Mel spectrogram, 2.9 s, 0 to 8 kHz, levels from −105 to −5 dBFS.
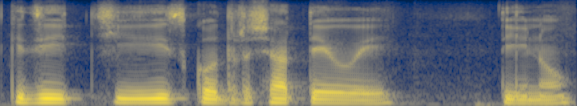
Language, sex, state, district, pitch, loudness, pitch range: Hindi, male, Chandigarh, Chandigarh, 105 Hz, -18 LUFS, 95-115 Hz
